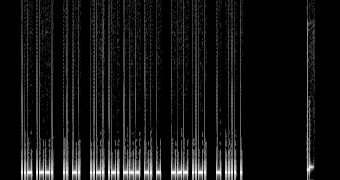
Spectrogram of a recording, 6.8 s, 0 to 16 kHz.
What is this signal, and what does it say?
Morse code, heard as a keyed tone, about 40 wpm, 700 Hz. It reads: UP IN FRONT OF THE
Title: Sets of 5 Words Encore2 40wpm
